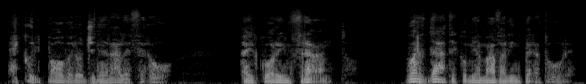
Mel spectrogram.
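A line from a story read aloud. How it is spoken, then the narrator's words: Crowd whispering. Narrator (Italian): la gente, dandosi di gomito, bisbigliava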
